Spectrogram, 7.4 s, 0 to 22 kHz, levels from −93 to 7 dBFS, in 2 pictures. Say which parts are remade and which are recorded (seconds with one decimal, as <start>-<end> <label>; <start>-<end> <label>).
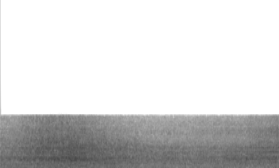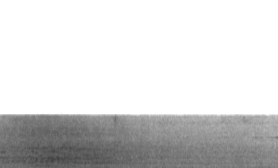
0.0-2.6 recorded; 2.6-5.7 remade; 5.7-7.4 recorded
